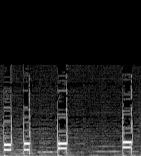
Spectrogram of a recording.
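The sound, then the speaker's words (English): Telephone keypad DTMF tones dialing a voicemail password: four short, crisp dual-pitch beeps in an uneven rhythm, with quiet gaps between them. “Please dial your password and press pound.”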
